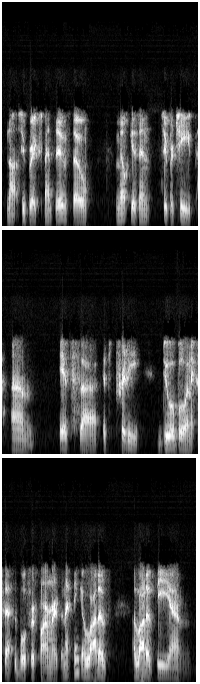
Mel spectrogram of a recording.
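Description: Man from Hawaii, extremely deep voice, narrow phone-like sound, casual explainer, halting delivery. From Hawaii, United States. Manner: halting, frequent pauses mid-sentence. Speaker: interview guest, natural farming expert. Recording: narrow tinny phone-like line.

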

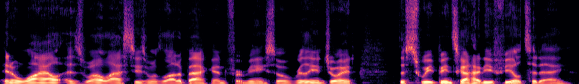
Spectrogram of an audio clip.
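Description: A man's voice: on the low side, level tone, quick pace, smooth, no echo, studio quality. A man with a Canadian accent co-hosting a casual sports talk show and recapping results. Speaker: podcast co-host.

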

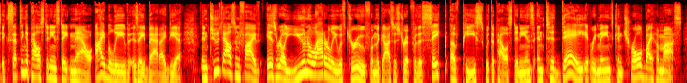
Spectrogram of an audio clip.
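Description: A man's voice: medium pitch, no room sound, studio quality. An American man presenting scripted radio commentary and Bible teaching as a co-host. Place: dry studio.

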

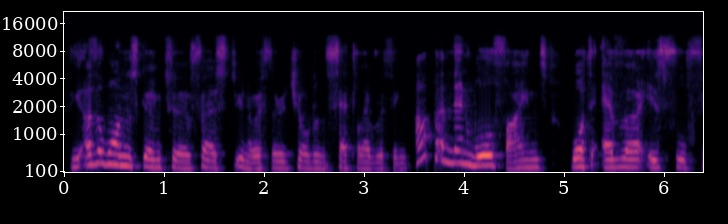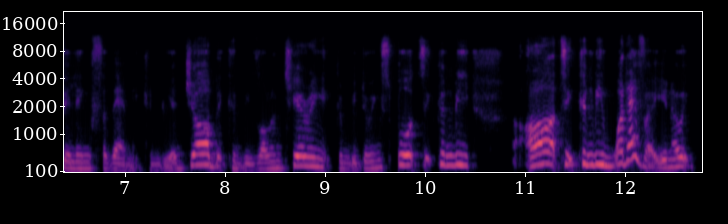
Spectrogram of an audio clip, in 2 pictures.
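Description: A woman in her fifties hosting an interview podcast, talking in an animated way and often restarting her sentences. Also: medium pitch, fairly quick, husky. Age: 50s. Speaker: podcast host. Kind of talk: conversational interview.

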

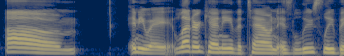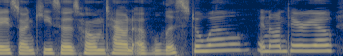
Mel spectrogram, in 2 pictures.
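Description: A woman's voice: medium pitch, lively intonation, moderate pace, no echo, clean studio sound. A woman from rural Washington hosting a casual podcast discussion, sniffly from a cold and chatty, with wry asides. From rural Washington, USA. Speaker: podcast host.

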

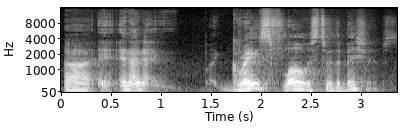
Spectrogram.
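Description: A man talking casually as a podcast guest, in a halting way, often correcting himself as he goes. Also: medium pitch, dark tone. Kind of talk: casual conversational podcast discussion.

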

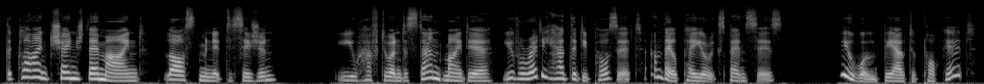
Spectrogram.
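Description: A woman's voice: medium pitch, sing-song, moderate pace, no room sound, studio quality, close to an everyday voice. A woman doing an oily scheming male fixer.

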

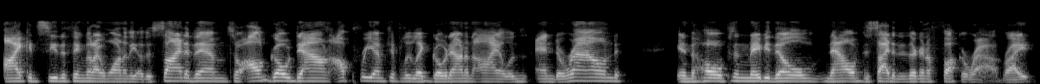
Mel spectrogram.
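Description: A man co-hosting a podcast in casual chat, with a big loud voice and a blunt, profane way of talking. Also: medium pitch, steady tone, brisk. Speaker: podcast co-host. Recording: dull lo-fi podcast audio.

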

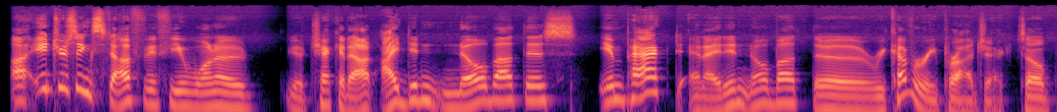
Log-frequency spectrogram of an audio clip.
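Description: A man's voice: on the high side, very animated, moderate pace, few pauses, no echo, studio quality. A man co-hosting a podcast in casual chat, with a jokey way of acting out what other people say. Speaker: podcast co-host.

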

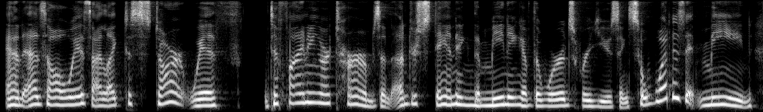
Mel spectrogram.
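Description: A woman hosting her podcast, speaking in an earnest, conversational way while congested from a head cold, her throat a little raw and hoarse. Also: mid-range voice, lively intonation, moderate pace, hardly any pauses, darkish tone. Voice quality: slightly hoarse. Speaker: podcast host. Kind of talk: solo podcast talk with ad read.

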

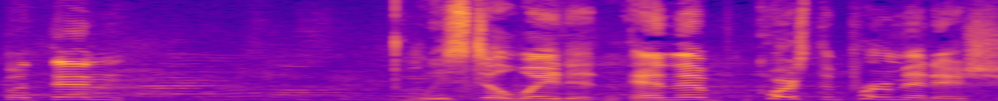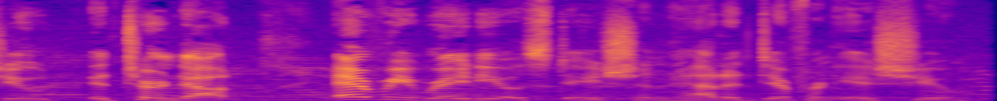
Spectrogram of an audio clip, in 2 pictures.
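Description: A community radio organizer talks in a casual interview at a mid-range pitch. The explanations ramble along with animation, circling back and piling up detail. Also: normal speed, a bit bright. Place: inside a brewery restaurant.

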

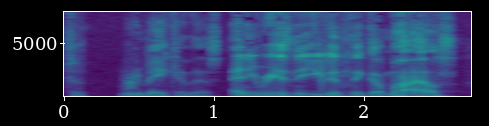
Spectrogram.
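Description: A man's voice: medium pitch, quick pace, vocal fry. A man hosting a podcast, chatting casually about movie news and putting questions to his co-host. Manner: conversational, tosses questions to co-host.

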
